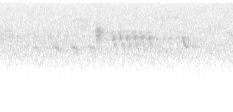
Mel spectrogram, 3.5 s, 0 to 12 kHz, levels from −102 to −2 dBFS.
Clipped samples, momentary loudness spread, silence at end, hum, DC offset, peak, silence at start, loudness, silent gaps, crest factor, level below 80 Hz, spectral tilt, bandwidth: under 0.1%; 3 LU; 0 s; none; under 0.1%; -54 dBFS; 0 s; -68 LUFS; none; 18 dB; under -90 dBFS; 5 dB/octave; 11 kHz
